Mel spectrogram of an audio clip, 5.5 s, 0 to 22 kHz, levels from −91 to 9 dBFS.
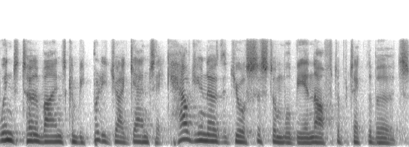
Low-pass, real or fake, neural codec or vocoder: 7.2 kHz; fake; vocoder, 44.1 kHz, 128 mel bands every 512 samples, BigVGAN v2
